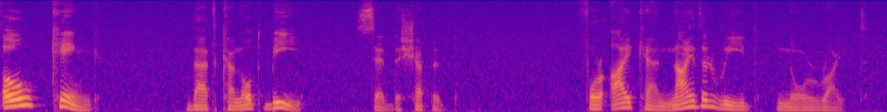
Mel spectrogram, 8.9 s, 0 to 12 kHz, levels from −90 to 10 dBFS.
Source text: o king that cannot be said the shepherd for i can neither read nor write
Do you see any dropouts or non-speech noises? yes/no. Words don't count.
no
